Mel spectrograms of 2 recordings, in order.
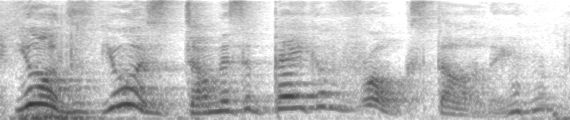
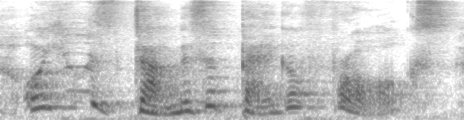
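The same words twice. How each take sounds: First: High, loud theatrical "darling" voice; hammed-up acting take. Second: Alternate acting take. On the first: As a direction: play it as a grand, high-pitched diva. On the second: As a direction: try it in a high, affected character voice. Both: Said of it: "I will try every different kind of acting".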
